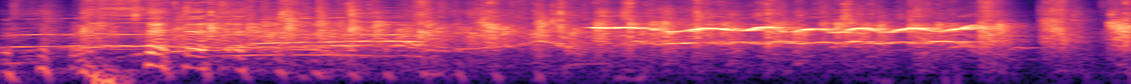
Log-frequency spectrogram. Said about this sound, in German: Ich habe jetzt kurz gewartet, ob irgendwie Applaus kommt oder irgend sowas, aber natürlich gar nichts, ne?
